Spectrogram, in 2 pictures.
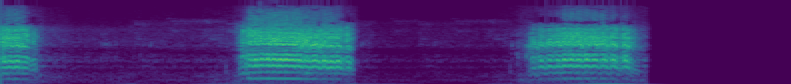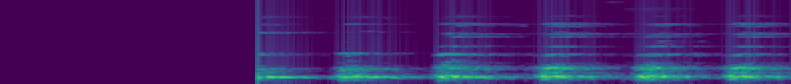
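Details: Sheep giving two loud, quavering bleats about a second and a half apart, then a pause followed by a different rhythmic, pulsed series of lower calls repeated about every half second.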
